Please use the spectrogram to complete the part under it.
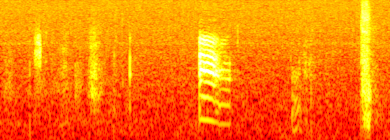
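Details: Pet cat indoors, being fondled by its owner; a single short, high, harmonic meow bends downward near the middle, surrounded by faint clicks and a sharp tap near the end.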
